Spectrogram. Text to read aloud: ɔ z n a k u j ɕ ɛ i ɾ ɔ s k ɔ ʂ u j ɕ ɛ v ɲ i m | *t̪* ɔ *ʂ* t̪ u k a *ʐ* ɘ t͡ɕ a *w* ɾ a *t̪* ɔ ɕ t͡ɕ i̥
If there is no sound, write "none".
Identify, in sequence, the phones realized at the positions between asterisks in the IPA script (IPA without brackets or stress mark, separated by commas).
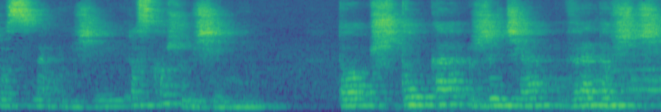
t̪, ʂ, ʐ, v, d̪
